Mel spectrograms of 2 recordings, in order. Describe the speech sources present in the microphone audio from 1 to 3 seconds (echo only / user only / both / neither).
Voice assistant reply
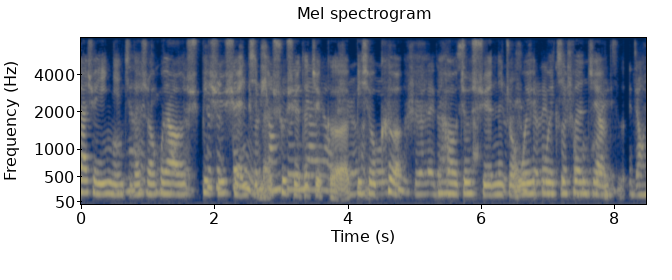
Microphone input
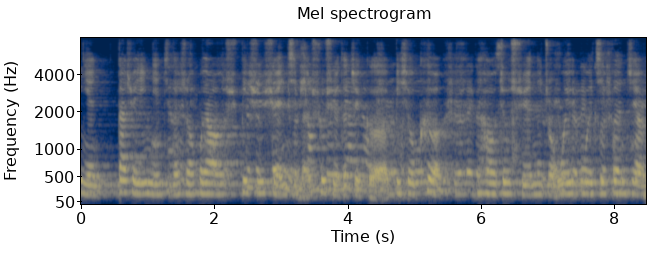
echo only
